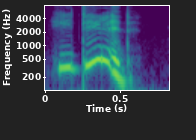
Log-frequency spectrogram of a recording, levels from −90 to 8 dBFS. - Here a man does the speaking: No, female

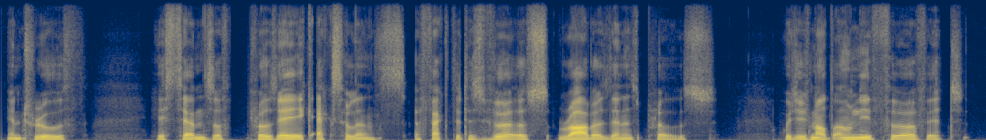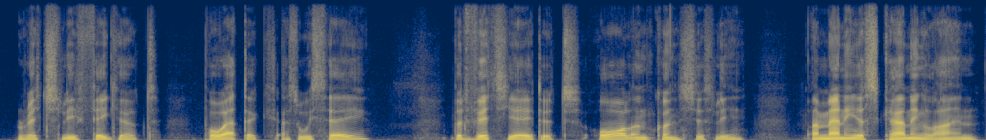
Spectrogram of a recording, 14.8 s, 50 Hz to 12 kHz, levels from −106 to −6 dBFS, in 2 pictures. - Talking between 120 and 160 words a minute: Yes, average, 140 wpm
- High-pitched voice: No, low, 120 Hz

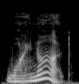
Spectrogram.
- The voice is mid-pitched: Yes, medium, 170 Hz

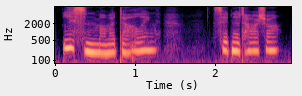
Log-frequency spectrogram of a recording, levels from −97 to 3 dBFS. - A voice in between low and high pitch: No, high, 210 Hz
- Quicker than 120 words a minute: No, slow, 100 wpm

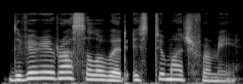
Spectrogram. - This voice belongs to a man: No, female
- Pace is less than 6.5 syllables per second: Yes, 5.5 syllables/s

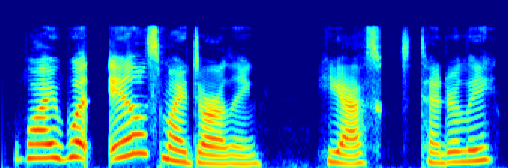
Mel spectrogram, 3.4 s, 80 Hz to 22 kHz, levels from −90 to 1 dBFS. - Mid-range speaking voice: No, very high, 265 Hz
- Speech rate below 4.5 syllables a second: Yes, 4.3 syllables/s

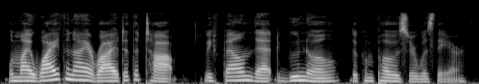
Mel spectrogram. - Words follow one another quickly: Yes, fast, 215 wpm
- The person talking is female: Yes, female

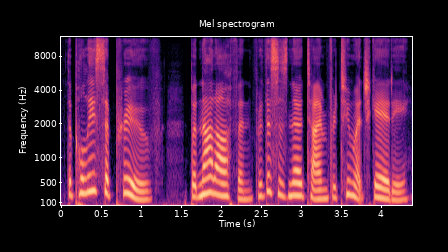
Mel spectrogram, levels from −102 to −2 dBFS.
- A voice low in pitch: No, high, 230 Hz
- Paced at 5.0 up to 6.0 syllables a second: Yes, 5.5 syllables/s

